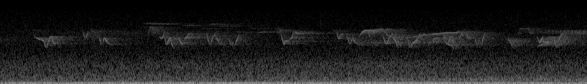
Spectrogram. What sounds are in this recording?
Red-eyed Vireo, Brown Creeper, Scarlet Tanager, Eastern Wood-Pewee, Pine Warbler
